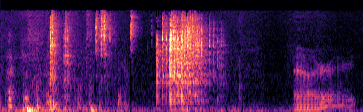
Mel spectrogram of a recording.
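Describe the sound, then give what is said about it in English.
Dice, including purple, blue and black dice, clatter and tumble across a hard tabletop in a quick series of sharp clicks and rattles that settle after a few seconds, followed by a short voiced murmur. “And I can go ahead and do the yeah, you can add the blue dice, and you need that this black dice that's here on the table if you'll grab one of those.”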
